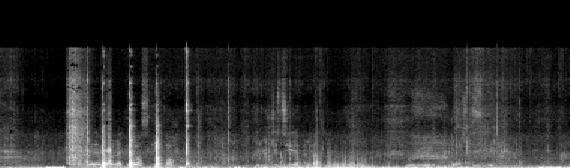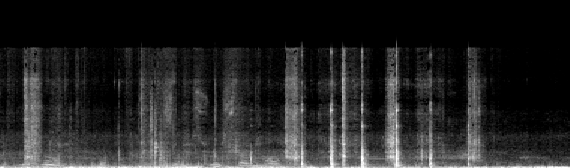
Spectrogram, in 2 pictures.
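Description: Wooden poles knock together.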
